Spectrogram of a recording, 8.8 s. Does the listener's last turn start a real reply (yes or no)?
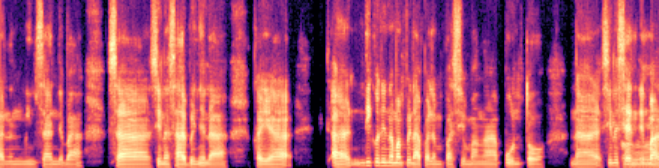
no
